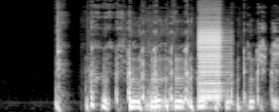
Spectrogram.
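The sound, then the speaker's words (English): A harsh, nasal game show buzzer blares in a string of rapid pulses, fairly loud, with a brief hissy burst partway through. “Buzzer.”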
